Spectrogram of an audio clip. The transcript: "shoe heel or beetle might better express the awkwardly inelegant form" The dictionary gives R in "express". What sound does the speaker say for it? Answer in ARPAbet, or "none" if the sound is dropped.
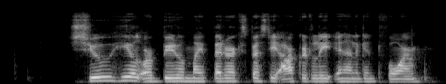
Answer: none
